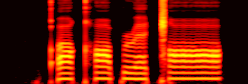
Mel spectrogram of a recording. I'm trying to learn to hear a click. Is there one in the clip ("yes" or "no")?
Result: yes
